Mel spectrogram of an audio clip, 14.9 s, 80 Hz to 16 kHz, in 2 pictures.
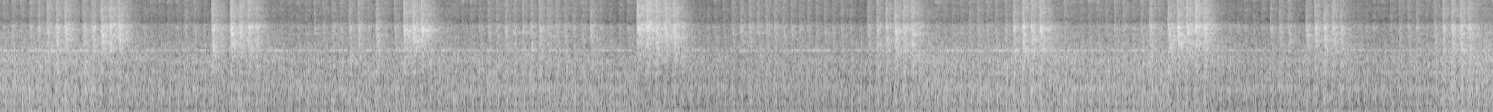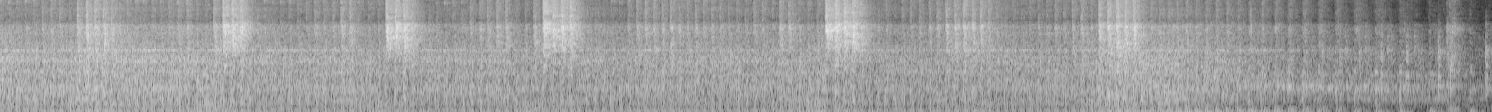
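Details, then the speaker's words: John Deere JX85 commercial walk-behind mower, older, choke partly off: the engine surges with uneven throbbing and wavering speed. Suspected fuel-flow problem with a lean mixture, carburetor to be removed. "since it's kind of surging uh it sounds like a fuel flow problem um being too lean of a mixture you know it's getting gas and it's not getting gas"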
